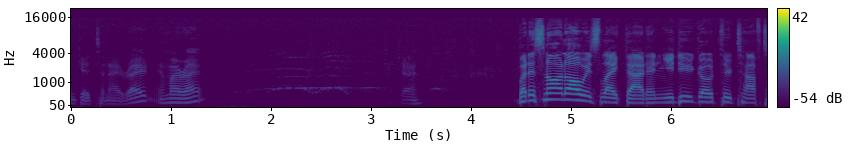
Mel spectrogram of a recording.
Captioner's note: applause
